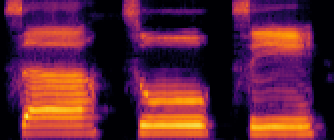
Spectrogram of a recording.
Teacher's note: سیٹی کی آواز نکال کے پڑھیں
